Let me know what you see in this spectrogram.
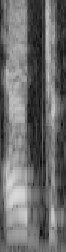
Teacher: in a noun the first syllable is stressed the most but in a verb the last syllable is stress the most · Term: noun and verb stress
